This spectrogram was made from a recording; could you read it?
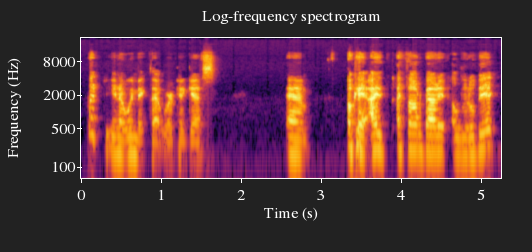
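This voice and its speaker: A woman's voice: on the low side, sharp tone, low-quality recording. A female metal vocalist in a casual chat, talking in a chatty, self-deprecating way with lots of asides. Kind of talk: casual conversation about singing.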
